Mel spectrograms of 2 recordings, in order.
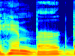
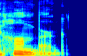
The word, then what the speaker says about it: Hamburg: They uh, said basically, well, you Americans say Hamburg, but uh, we Germans uh, in our mother tongue say Hamburg. More of a ha ah.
